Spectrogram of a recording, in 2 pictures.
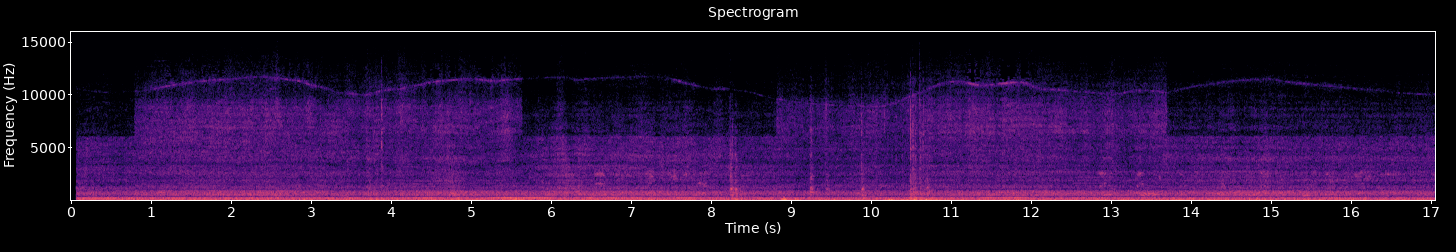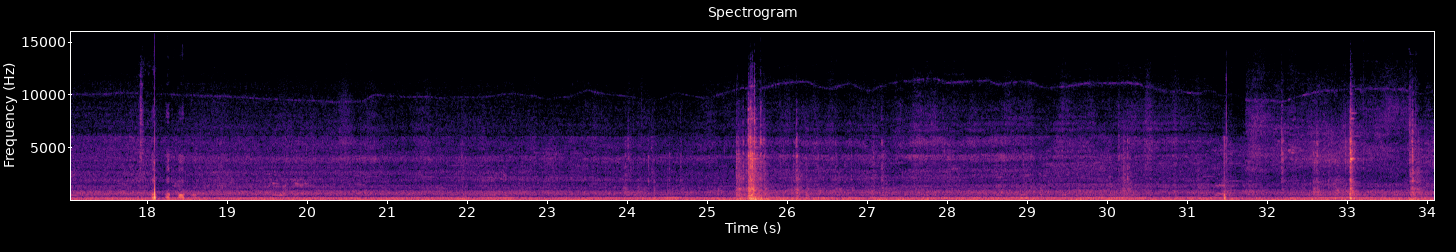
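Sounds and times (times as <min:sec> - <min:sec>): diesel engine running: 0:00.0 - 0:34.0.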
